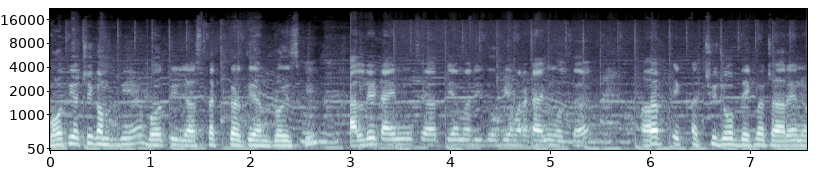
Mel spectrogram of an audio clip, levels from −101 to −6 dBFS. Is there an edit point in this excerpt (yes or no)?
yes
